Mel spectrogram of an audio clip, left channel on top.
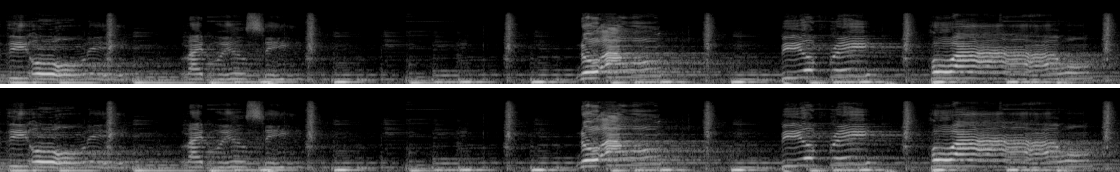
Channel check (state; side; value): identical; both; correlation 1.00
